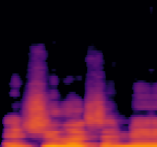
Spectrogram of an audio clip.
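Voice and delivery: usual speaking voice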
